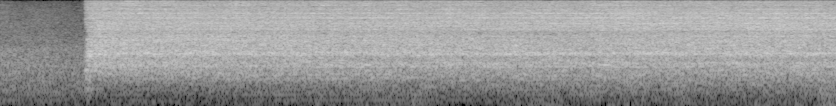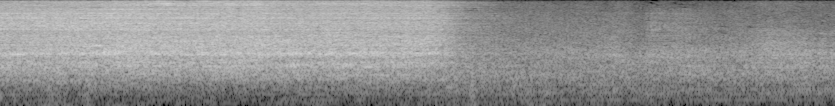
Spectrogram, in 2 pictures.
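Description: Loaded coal hopper wagons rolling slowly past, with a loud hiss from the train that starts suddenly about half a second in and dies away about six and a half seconds in, over a faint low rumble.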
